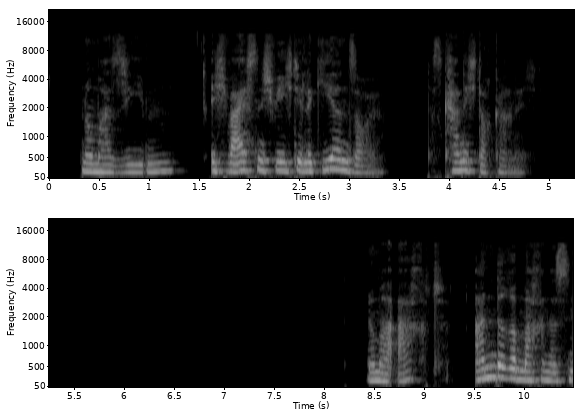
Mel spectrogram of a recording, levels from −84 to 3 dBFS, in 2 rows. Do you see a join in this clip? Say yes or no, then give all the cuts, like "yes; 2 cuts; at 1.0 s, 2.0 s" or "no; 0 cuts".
no; 0 cuts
